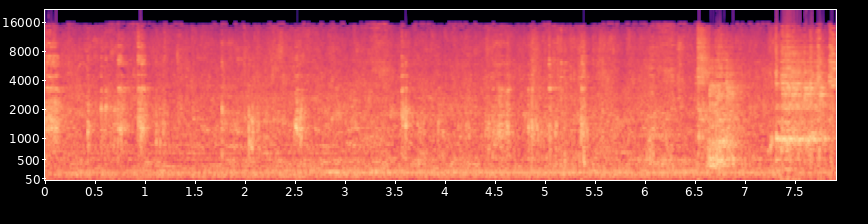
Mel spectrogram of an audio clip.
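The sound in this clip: Plates and a lid clatter during play, with scattered light clinks, taps and scrapes of dishes, and a louder rattling burst near the end.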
